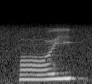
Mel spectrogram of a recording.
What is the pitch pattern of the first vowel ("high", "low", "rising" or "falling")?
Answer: rising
